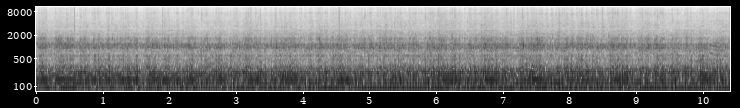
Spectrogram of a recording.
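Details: Engine just started after installing RJC V-Band exhaust gaskets: loud, deep, steady exhaust note with no puffing or ticking at the joints; exhaust sealed, engine running clean and normal.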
